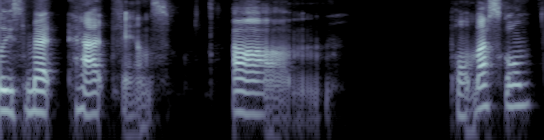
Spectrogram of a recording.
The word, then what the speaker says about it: Mescal: And that is how you pronounce his name, not Mescal, Paul Mescal.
